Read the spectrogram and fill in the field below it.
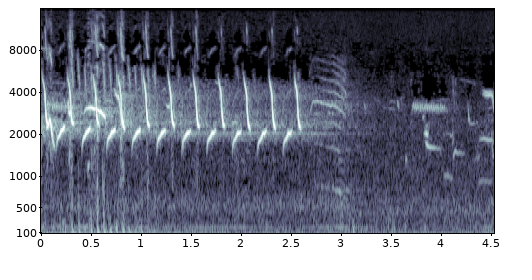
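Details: Singing nightingale in a night forest: a regular string of about a dozen loud, hooked, upward-flicking notes, then a softer trailing flourish and quieter twitters afterward.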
